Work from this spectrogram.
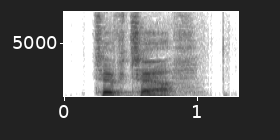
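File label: "chiffchaff", American English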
